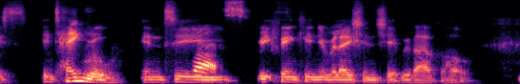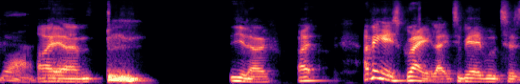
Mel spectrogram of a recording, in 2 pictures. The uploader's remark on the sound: A recording of a recent conversational chat. Throughout the call, they are answering live questions from people who attended.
